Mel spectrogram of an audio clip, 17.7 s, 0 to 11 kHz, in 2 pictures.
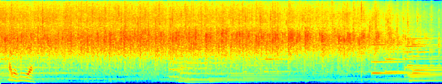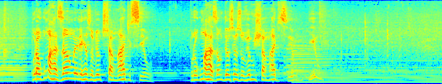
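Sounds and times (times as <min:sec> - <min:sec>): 
large crowd clapping: 0:00.0 - 0:09.4
sustained keyboard chords: 0:00.0 - 0:17.6
speech: 0:00.2 - 0:00.9, 0:09.5 - 0:12.0, 0:12.6 - 0:15.4.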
